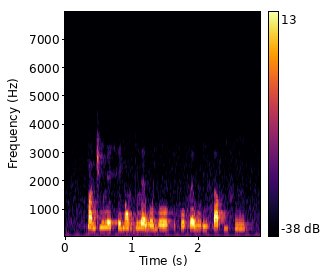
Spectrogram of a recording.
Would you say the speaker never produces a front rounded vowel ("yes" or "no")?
yes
